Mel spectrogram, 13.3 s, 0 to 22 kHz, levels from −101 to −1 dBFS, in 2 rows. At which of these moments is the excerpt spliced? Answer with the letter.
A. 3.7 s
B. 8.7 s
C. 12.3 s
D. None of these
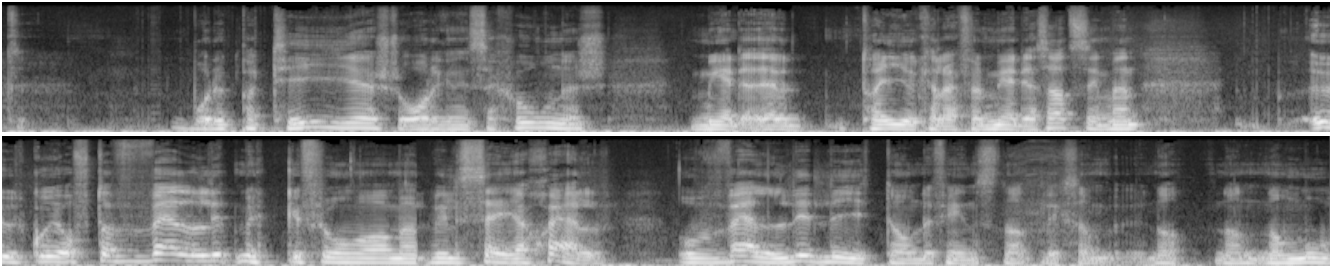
B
